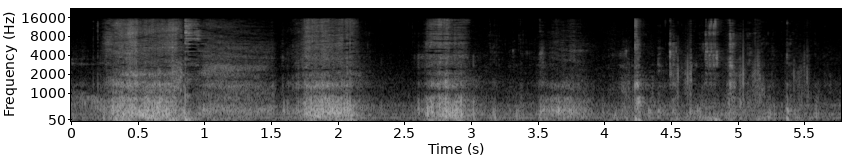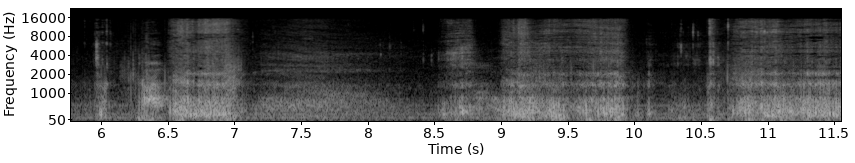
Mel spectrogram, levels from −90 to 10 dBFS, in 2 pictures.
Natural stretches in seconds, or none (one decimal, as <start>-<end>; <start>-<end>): 0.0-4.8; 7.7-10.2; 11.1-11.6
